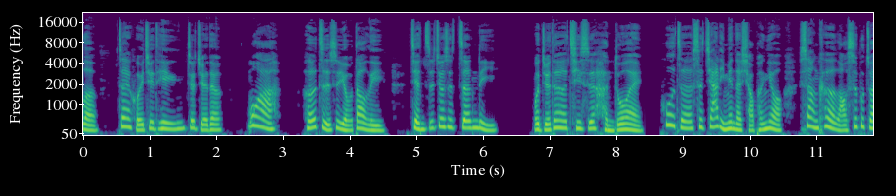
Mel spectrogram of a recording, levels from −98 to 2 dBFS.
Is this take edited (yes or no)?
yes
